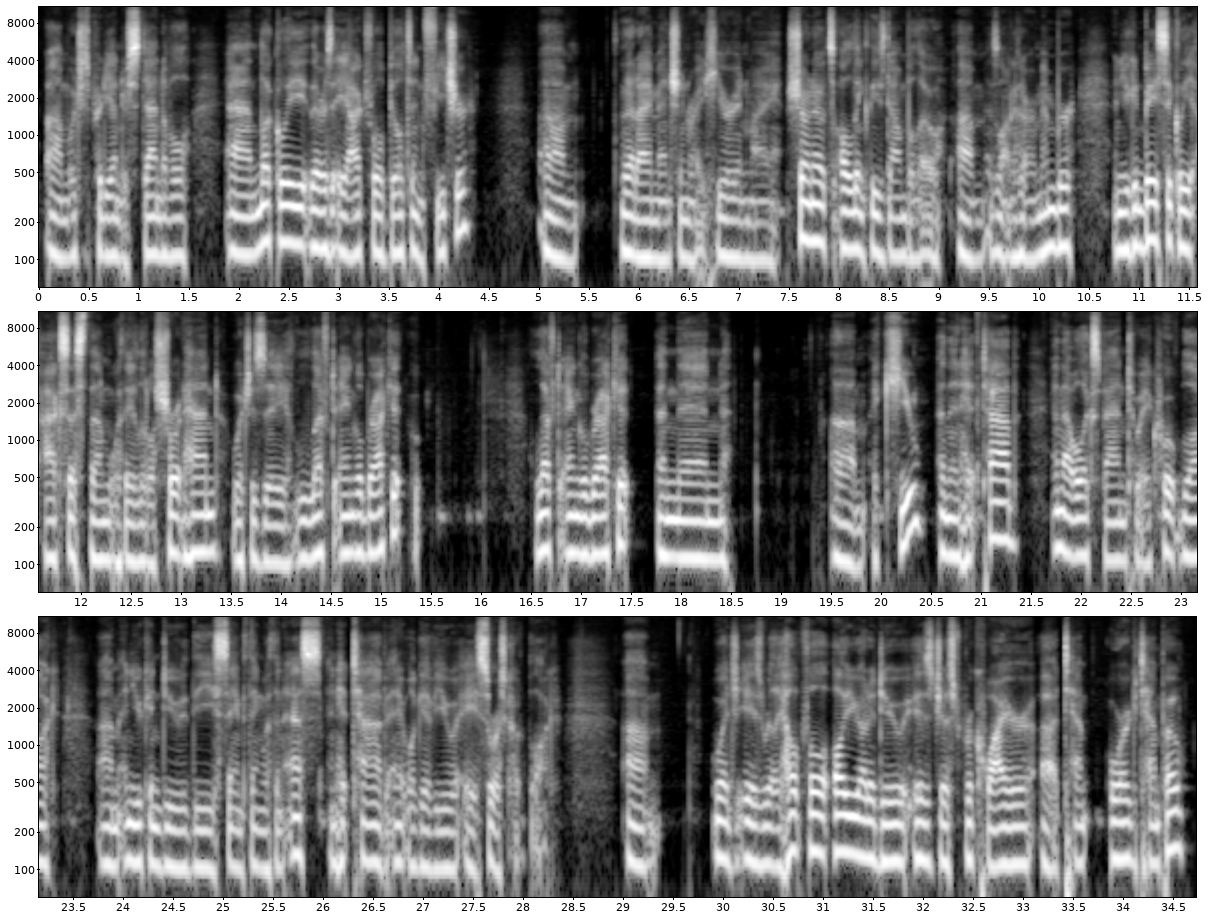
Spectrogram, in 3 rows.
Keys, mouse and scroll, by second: 2.8 ctrl+n, 3.8 ctrl+n, 4.2 ctrl+n, 5.2 ctrl+e, 5.3 ctrl+n, 5.5 ctrl+e, 5.8 ctrl+n, 6.2 ctrl+a, 6.5 ctrl+p, 7.0 alt+q, 7.5 ctrl+n, 7.7 ctrl+n, 7.8 ctrl+n, 8.5 ctrl+n, 8.7 ctrl+n, 8.9 ctrl+p, 10.8 alt+e, 11.4 alt+e, 12.0 ctrl+a, 30.3 ctrl+w, 31.6 ctrl+n, 31.7 ctrl+n, 31.9 ctrl+n, 32.0 ctrl+n, 32.1 ctrl+n, 32.3 ctrl+space, 32.4 ctrl+n, 32.6 ctrl+n, 32.8 ctrl+p, 33.4 ctrl+g, 33.6 ctrl+p, 34.2 ctrl+e, 34.3 ctrl+p.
